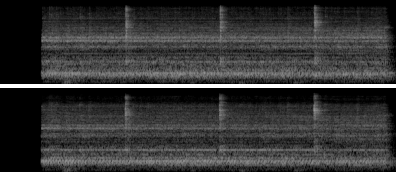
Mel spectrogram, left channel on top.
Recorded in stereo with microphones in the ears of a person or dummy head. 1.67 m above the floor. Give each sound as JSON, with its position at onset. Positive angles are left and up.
{"t": 0.4, "sound": "a camera shutter", "side_deg": -30, "distance_m": 1.3}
